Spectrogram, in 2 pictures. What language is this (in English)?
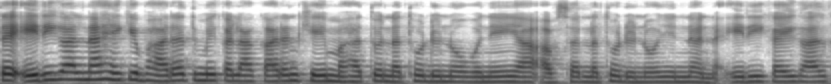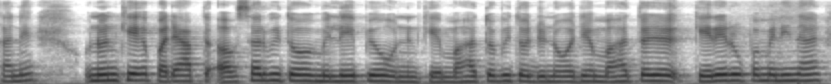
Sindhi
